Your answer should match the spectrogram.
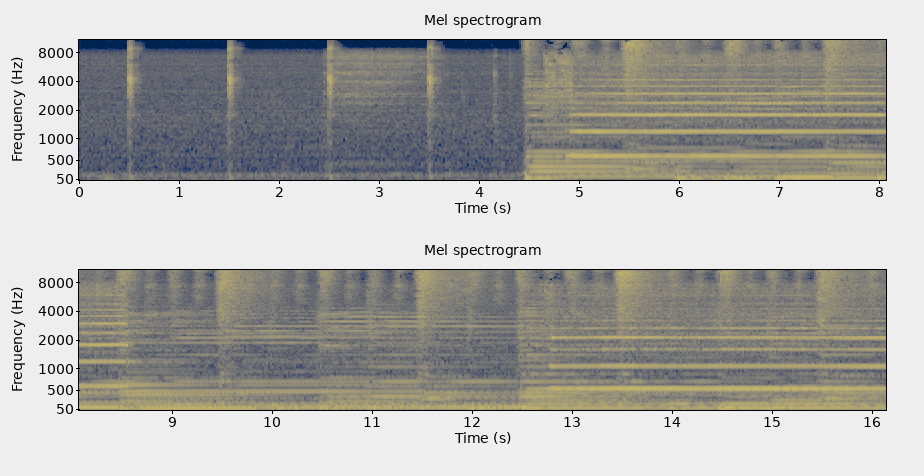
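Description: Four clicks a second apart count in, then a piano backing track starts and a concert flute holds a long D, rests for a bar while the piano plays on, and then holds a long C, a beginner whole-note exercise.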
